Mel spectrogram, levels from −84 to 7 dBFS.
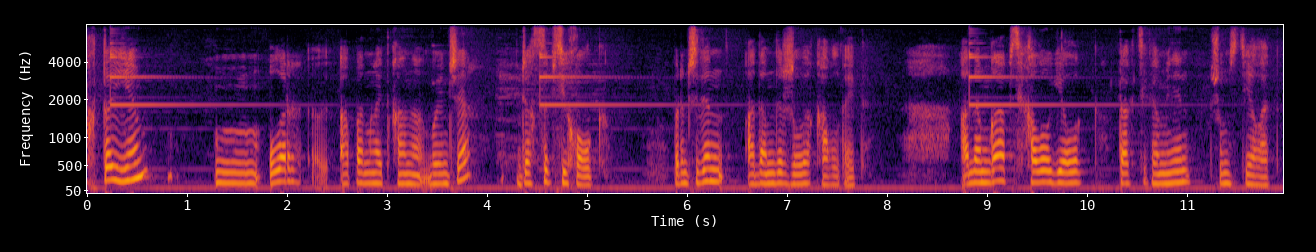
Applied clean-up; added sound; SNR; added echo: none; Bell; 15 dB; none.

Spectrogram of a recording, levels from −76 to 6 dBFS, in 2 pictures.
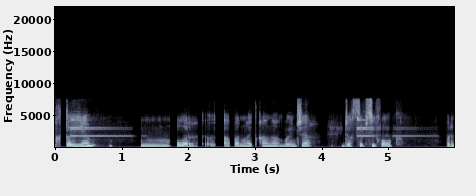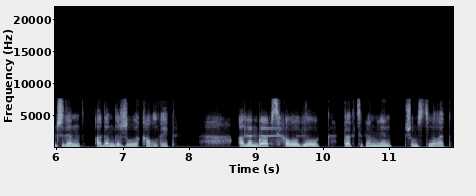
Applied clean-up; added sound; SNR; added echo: neural diffusion model UNIVERSE++.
